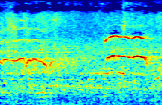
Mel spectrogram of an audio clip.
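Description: Horses whinnying: a high, wavering call trails off about half a second in and another starts near the end, over a murmur of voices.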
